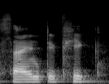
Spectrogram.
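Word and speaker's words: scientific: गया तो आप पढ़ेंगे सीजर यहां से सी साइलेंट हो गया साइंटिफिक यहां से सी साइलेंट हो गया तो आप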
